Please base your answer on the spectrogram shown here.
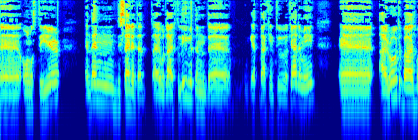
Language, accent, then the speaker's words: English; Bnei Brak, Central District, Israel; I grew up in Bnei Brak, which is the capital, so to speak, of the Haredi, Haredi Jews in Israel.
